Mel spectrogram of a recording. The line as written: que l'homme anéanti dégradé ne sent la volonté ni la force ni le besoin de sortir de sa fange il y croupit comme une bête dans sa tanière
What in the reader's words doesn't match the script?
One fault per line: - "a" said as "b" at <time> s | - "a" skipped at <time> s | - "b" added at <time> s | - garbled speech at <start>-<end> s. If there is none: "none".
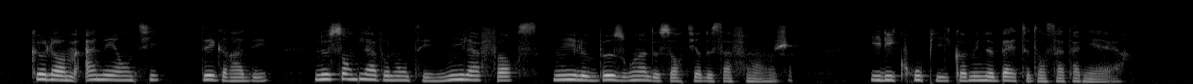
none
